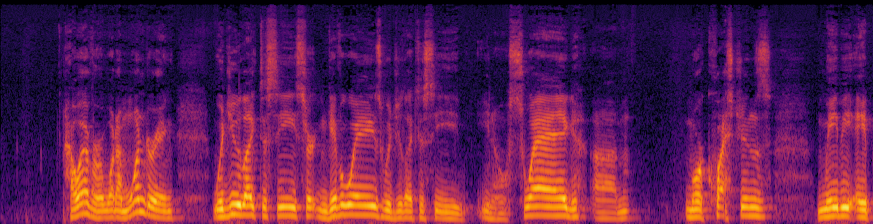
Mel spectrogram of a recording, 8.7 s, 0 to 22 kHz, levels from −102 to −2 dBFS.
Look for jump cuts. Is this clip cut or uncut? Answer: uncut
